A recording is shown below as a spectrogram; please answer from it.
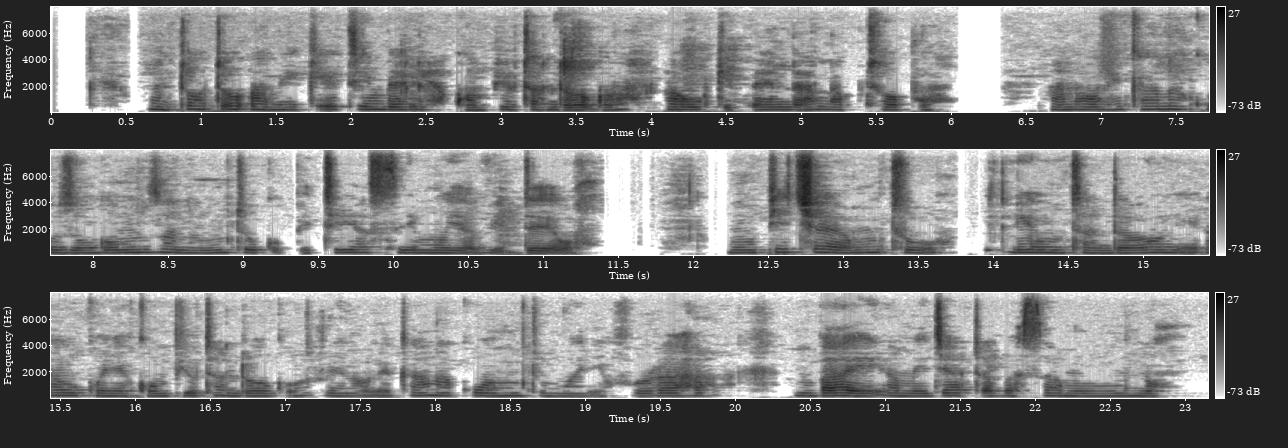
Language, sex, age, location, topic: Swahili, female, 25-35, Nairobi, education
